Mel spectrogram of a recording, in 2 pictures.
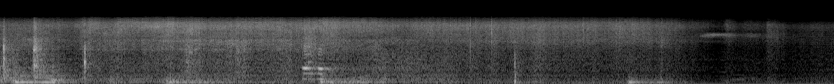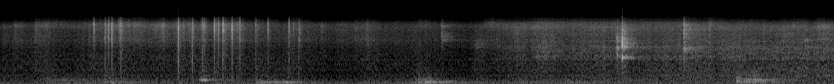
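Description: Food sizzling as it fries in hot oil: potatoes, tomatoes and green chillies in a pan. After a short lull about seven seconds in, oil in an aluminium pressure cooker crackles and pops sharply for a couple of seconds, then settles into a steady sizzle with a few single pops as rice and a dried red chilli go in.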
